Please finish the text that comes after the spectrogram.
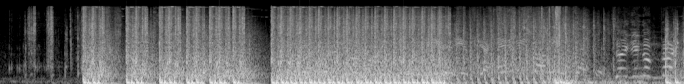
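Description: Sustained automatic machine gun fire in Call of Duty Modern Warfare III, loud rapid bursts that pause briefly and resume, with faint battlefield callouts underneath.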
